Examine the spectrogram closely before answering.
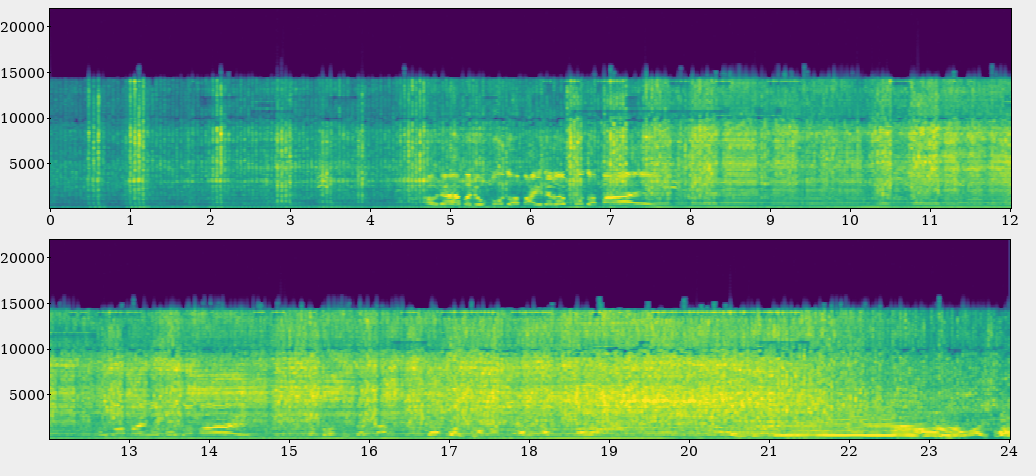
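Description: Small tractor engines run loudly and rev up and down outdoors.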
